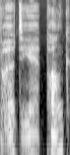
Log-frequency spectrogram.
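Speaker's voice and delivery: put-on gravelly voice, English accent. Retrying the impression as advised: raspy voice with English accent. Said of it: "I'm impressed by that".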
